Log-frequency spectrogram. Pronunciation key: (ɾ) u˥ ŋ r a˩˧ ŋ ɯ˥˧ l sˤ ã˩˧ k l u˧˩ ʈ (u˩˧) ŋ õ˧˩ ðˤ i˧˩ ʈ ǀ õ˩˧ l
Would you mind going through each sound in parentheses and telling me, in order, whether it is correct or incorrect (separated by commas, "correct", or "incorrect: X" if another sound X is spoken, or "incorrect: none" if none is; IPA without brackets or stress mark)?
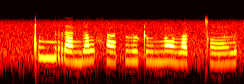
incorrect: ǃ, correct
